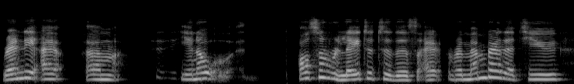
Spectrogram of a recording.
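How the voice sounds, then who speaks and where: A woman's voice: a little high, a little slow, a bit bright. A woman interviewing a guest, putting questions in a conversational style.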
